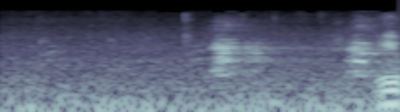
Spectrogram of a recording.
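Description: Low, steady outdoor background noise, broken by a short sound about a second in. A man's voice starts just before the end.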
